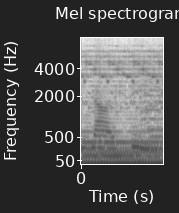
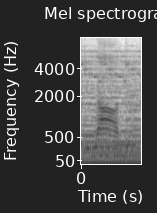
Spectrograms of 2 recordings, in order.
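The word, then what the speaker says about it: Navi: n'i n'i young Thou come hither yes this pronounced na'vi not n not Nava it not na'vi it's na'vi so oh now you left fa listen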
